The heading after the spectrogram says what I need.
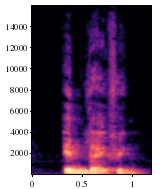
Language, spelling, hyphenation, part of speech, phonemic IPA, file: Dutch, inlijving, in‧lij‧ving, noun, /ˈɪnlɛɪvɪŋ/, Nl-inlijving.ogg
- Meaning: annexation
